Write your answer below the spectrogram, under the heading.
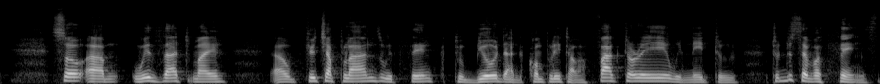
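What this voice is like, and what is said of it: Heavily accented, uncoordinated English. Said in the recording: “my bad accent and my uncoordinated English”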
